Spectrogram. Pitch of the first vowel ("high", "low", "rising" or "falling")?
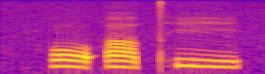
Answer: falling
